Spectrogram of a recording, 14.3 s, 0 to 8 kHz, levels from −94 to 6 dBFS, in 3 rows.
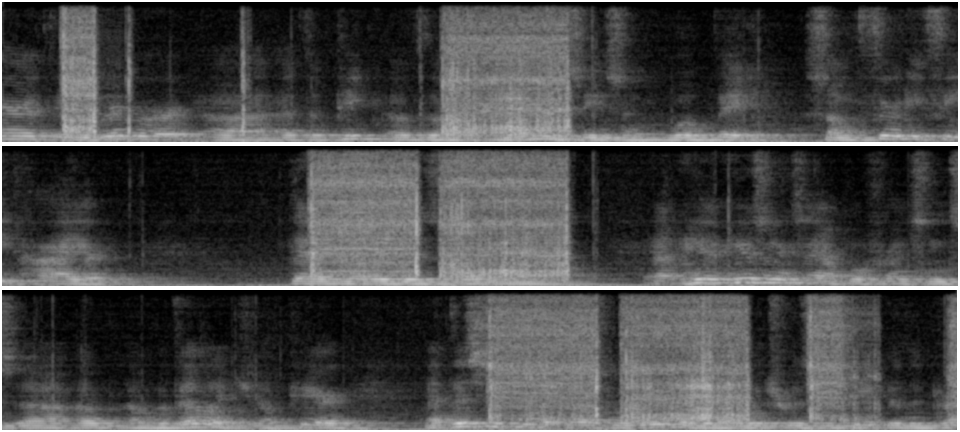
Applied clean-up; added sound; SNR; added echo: none; Camera; 5 dB; reverberation time 0.3 s.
